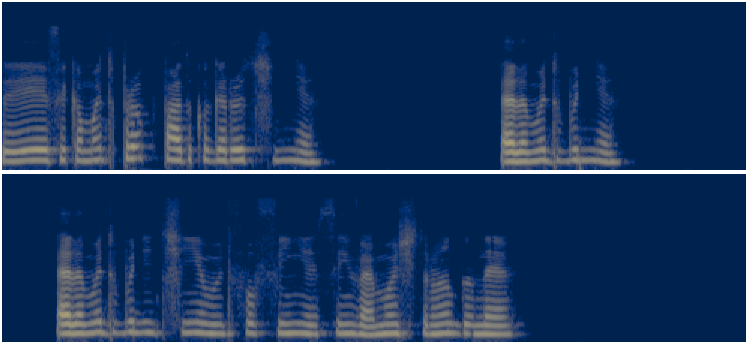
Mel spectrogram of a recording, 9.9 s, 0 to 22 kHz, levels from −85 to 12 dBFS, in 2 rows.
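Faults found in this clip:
Stream segment repeated, 3.85–5.85 s: 2 s of speech plays again after a small blip at the jump back. Likely player/segment queue fetching or enqueuing the same segment twice. Waveform and spectrogram show an identical 2 s block duplicated, with a discontinuity at the splice.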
